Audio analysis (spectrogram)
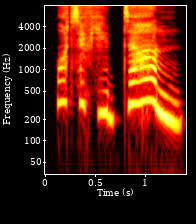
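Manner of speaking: high, accusing cry; cried out. Acted. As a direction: cry out in horror at her. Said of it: "she cried".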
